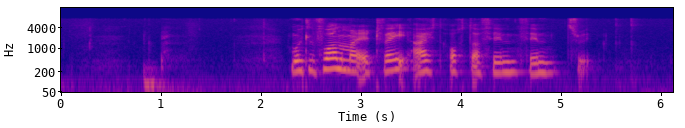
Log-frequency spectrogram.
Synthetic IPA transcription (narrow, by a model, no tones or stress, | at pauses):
mʊjt̪l̩fɔːnʏmaɹɛɹt̪ʰvejʔajht̪ɔht̪afɪmfɪmt̪ʰɾḭː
